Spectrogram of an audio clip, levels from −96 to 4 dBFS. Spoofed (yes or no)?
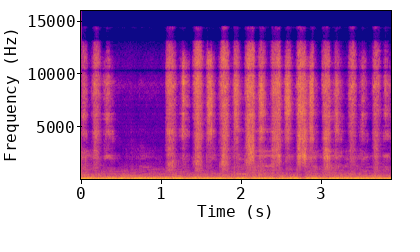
yes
